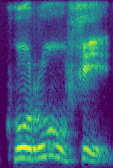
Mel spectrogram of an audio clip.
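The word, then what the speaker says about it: حُرُوفِ: Min, nah ini tadi hurufi. Jadinya ini bacanya hurufi.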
